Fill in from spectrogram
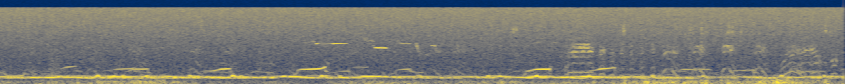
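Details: Male Greater Prairie Chickens displaying and fighting to establish breeding territory on a lek in Washington County, Kansas; a steady low droning hum runs throughout beneath many short rising and falling whoops and yelps, with a few higher cackling notes.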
